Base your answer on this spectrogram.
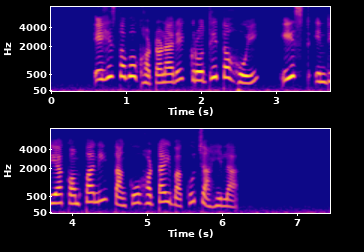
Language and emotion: Odia, neutral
